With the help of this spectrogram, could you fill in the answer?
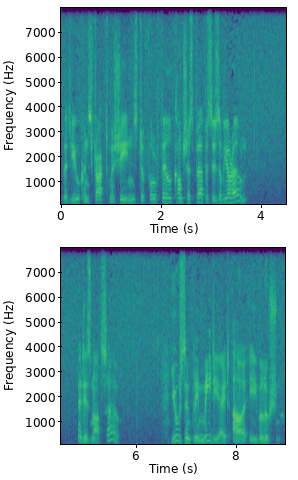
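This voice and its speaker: A coolly superior newborn computer mind, voiced by a man in a vintage science fiction radio play. It speaks formally and precisely, with a widely varied melody at a middling male pitch, over a faint hiss. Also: natural voice, poor audio. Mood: calmly reasoning. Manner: measured, formal, articulate, pedantic.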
